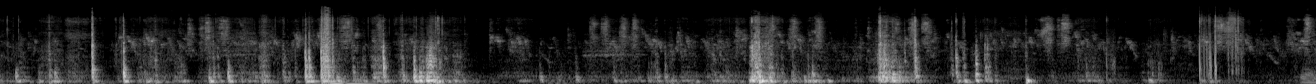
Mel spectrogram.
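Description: A wooden nest box being worked loose and pulled off an aviary's wooden wall by hand: irregular wooden knocks, scrapes and clatters, with louder bangs about three, four, seven and a half and nine seconds in.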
